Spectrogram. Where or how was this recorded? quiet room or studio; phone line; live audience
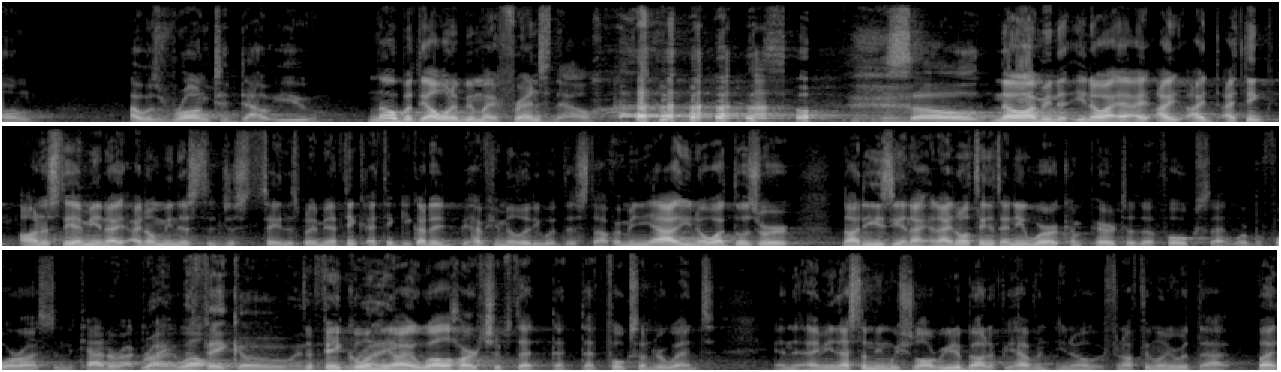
live audience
